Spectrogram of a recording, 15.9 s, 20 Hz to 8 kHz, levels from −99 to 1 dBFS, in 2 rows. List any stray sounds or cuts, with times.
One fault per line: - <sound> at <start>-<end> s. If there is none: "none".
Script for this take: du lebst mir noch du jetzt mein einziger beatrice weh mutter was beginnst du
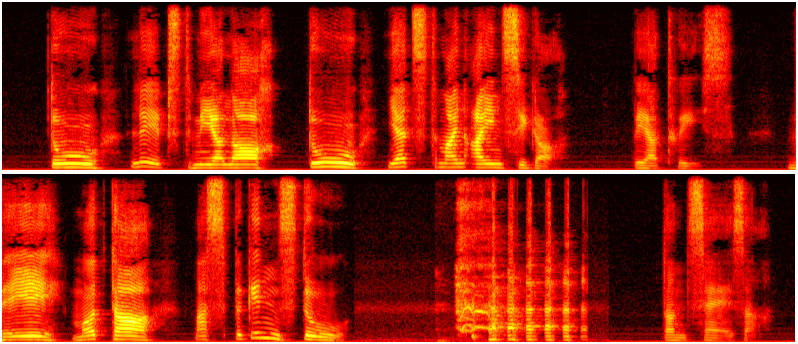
- laugh at 12.3-13.8 s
